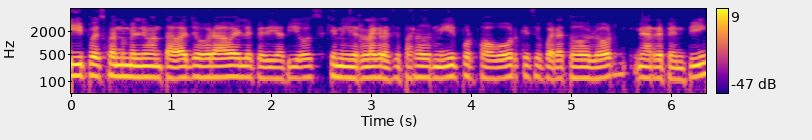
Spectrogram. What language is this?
Spanish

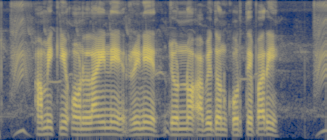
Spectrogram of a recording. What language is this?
Bangla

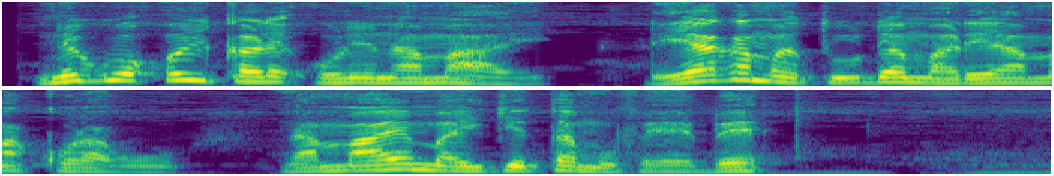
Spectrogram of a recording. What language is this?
Kikuyu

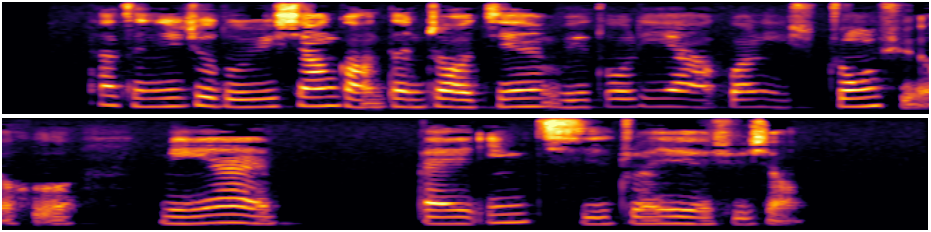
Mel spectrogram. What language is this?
Chinese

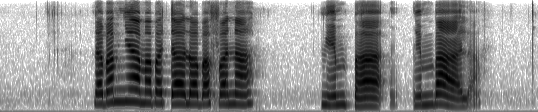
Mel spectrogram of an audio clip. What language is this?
Swati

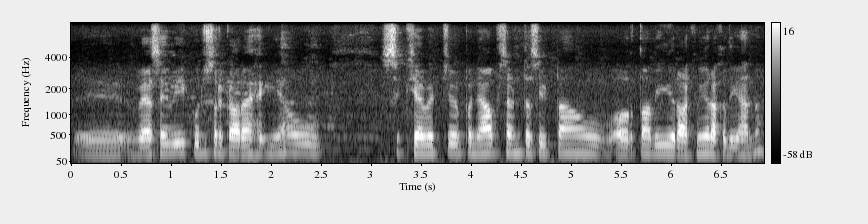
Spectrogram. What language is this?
Punjabi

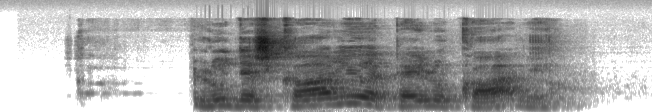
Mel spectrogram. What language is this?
Piedmontese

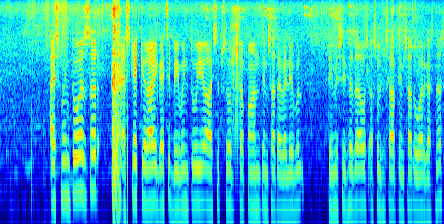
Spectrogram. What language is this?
Kashmiri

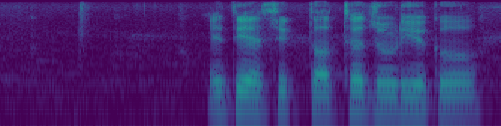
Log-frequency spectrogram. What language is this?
Nepali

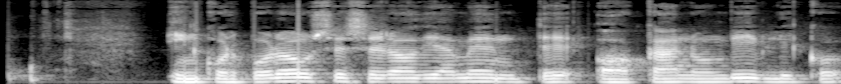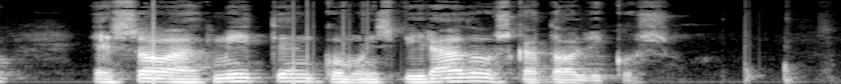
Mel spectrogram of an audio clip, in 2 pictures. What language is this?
Galician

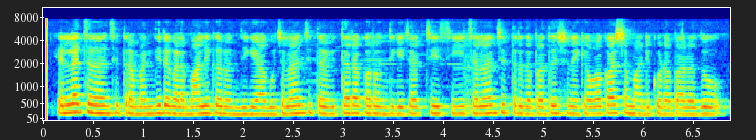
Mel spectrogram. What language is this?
Kannada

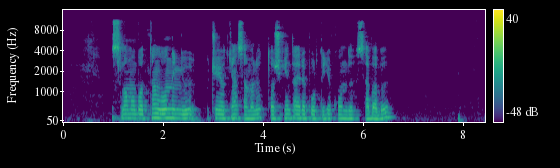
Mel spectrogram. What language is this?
Uzbek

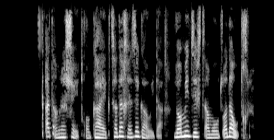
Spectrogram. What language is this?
Georgian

